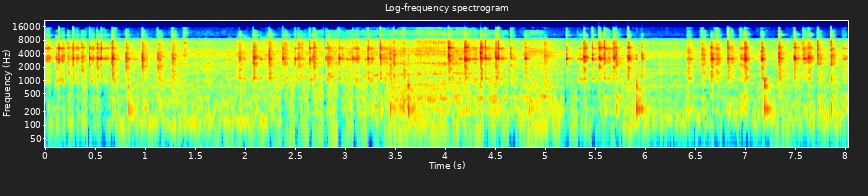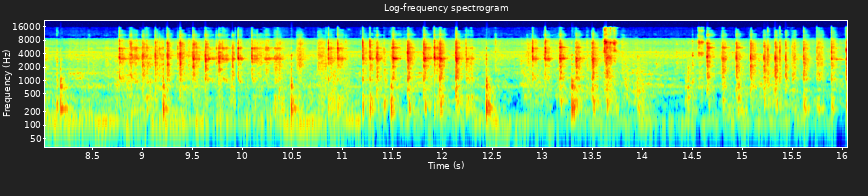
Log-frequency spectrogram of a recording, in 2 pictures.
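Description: A mallet taps rapidly on a chisel cutting into wood.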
